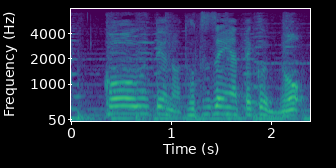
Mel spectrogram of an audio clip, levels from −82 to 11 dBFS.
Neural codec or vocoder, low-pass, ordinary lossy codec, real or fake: none; 7.2 kHz; none; real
